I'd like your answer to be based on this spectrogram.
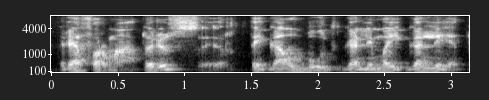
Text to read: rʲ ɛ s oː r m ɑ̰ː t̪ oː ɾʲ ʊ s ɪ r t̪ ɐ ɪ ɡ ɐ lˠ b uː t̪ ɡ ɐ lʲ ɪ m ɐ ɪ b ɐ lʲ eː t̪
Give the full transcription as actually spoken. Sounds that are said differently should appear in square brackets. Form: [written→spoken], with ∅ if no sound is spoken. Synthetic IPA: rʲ ɛ [s→f] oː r m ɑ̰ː t̪ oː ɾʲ ʊ s ɪ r t̪ ɐ ɪ ɡ ɐ lˠ b uː t̪ ɡ ɐ lʲ ɪ m ɐ ɪ [b→ɡ] ɐ lʲ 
